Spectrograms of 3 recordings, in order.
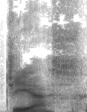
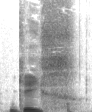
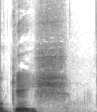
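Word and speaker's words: geas: And then, of course, I'm so bloody glad I didn't call in, because only last night in our game, I discovered that the word which I've been pronouncing as GIAS, occasionally GIAS, the old TSR guides, there are some guides which do say GIAS in exactly that way, with the soft G and the ass at the end. It is actually a quite direct Gaelic borrowing, which is more correctly pronounced geese or geesh.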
